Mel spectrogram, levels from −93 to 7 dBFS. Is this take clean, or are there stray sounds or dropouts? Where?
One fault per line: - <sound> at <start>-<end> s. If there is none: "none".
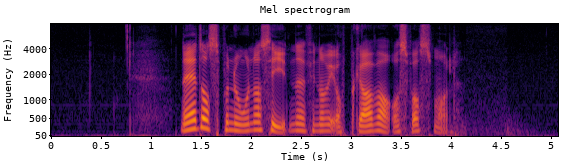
none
